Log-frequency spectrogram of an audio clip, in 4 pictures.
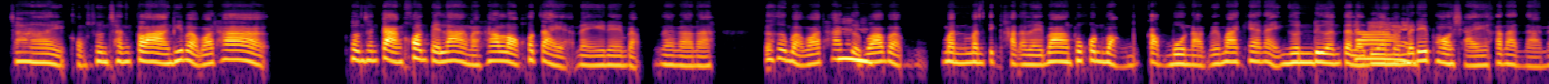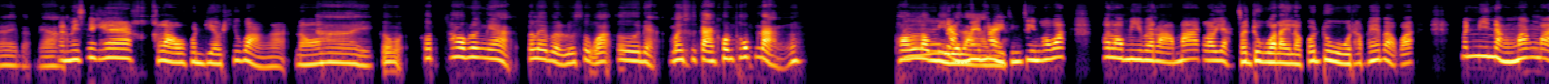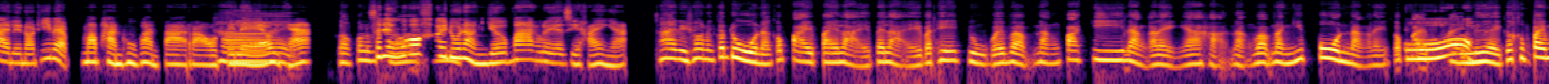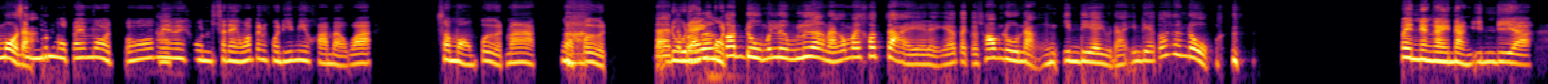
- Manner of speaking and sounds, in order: surprised: "โอ้"; chuckle
- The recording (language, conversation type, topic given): Thai, podcast, งานอดิเรกเก่าอะไรที่คุณอยากกลับไปทำอีกครั้ง?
